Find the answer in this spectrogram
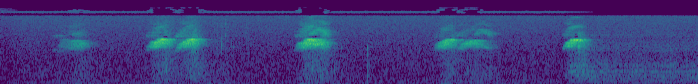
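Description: Short high-pitched animal calls, seven in all: one faint call, then a quick pair, a single, another pair and a last single.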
